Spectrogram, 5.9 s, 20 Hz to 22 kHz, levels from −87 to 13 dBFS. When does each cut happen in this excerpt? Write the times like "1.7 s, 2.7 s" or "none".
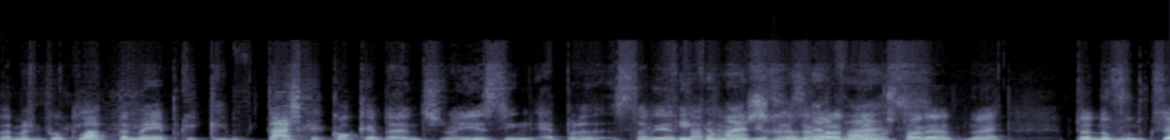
1.2 s, 1.9 s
